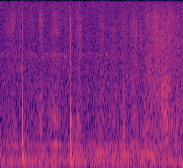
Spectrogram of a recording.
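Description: Pen writing on paper as a signature is put on a document: faint, scattered short scratches.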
